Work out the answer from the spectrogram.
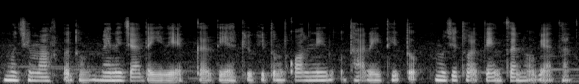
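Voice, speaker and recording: A woman voicing a young woman who is upset that her girlfriend ignored her calls, firing off sharp, quick reproachful questions. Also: medium pitch, monotone, vocal fry, lo-fi sound. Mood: apologetic.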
